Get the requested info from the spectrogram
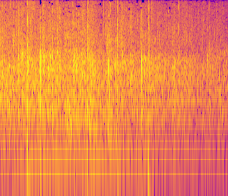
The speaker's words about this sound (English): Church, let's give a round of applause for those who've made that decision this morning. We celebrate you guys.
